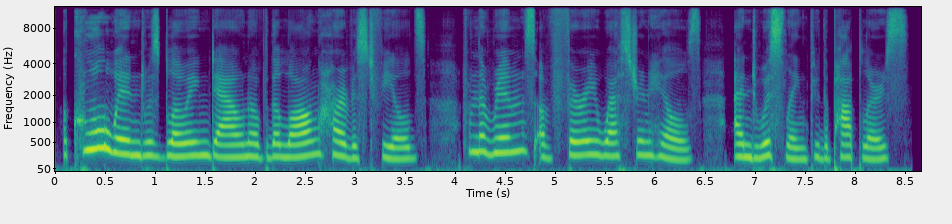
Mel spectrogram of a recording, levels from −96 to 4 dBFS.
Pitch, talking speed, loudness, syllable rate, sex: 240 Hz, 160 wpm, -16 LUFS, 3.9 syllables/s, female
